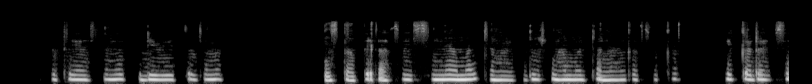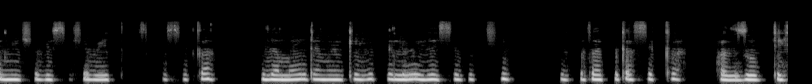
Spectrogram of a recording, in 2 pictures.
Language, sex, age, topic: Gamo, female, 18-24, government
